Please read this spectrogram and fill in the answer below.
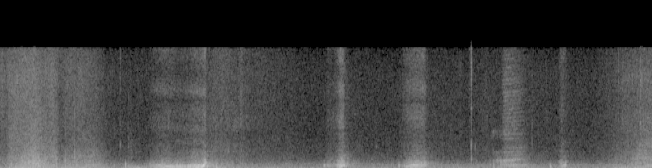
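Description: Paintbrush dragged across a stretched canvas: a handful of short, scratchy strokes, the loudest about two seconds in.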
